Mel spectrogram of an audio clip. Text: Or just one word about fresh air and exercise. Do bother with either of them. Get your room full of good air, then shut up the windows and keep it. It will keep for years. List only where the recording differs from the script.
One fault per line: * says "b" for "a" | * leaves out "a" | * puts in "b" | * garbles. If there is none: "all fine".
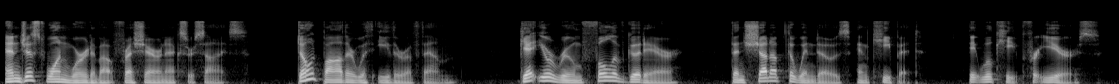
* says "And" for "Or"
* says "Don't" for "Do"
